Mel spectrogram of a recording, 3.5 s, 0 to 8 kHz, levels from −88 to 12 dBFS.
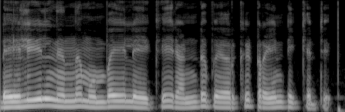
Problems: none marked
